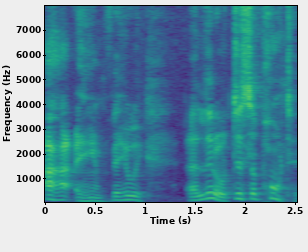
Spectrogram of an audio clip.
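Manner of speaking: gentle, campy Southern drawl. The speaker mocks how a character in a show talks; feminine Foghorn Leghorn accent. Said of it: "a more feminine version".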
